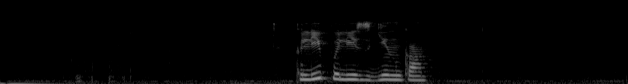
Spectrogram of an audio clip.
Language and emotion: Russian, neutral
